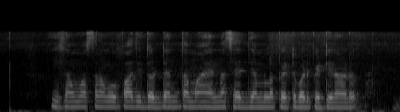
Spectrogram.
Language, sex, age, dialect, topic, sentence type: Telugu, male, 31-35, Southern, banking, statement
